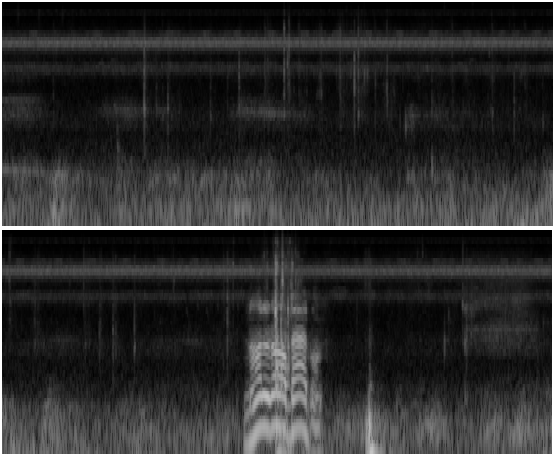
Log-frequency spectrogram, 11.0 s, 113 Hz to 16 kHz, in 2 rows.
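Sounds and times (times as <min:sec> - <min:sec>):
high-pitched insect chorus: 0:00.0 - 0:11.0
small clicks: 0:01.3 - 0:07.0.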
